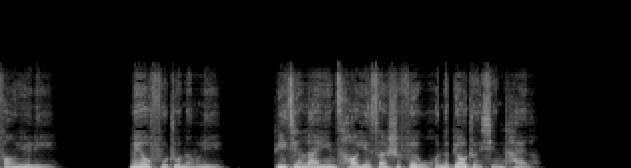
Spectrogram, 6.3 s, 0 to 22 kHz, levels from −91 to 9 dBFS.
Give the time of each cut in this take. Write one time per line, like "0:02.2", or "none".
none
